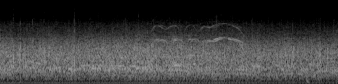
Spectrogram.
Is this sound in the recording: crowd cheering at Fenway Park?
yes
